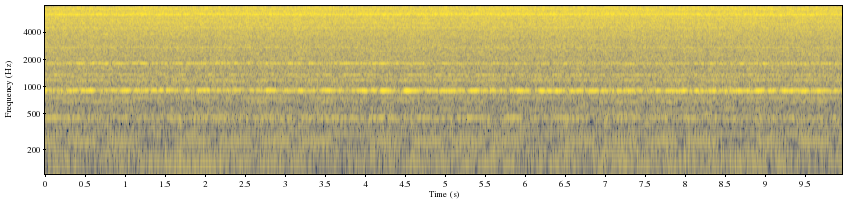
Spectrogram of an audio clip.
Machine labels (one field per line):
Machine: slide rail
